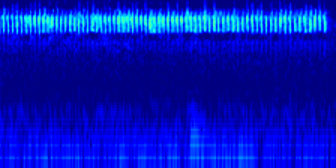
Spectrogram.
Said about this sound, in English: I dialed up the pre-programmed call on my iPod, broadcast the song through an external speaker, and bada-bing, there it was, a male chipping sparrow, hormones pumping, singing madly from the branch in front of me.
